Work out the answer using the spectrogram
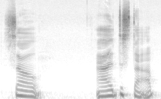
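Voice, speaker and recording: A middle-aged woman co-hosting a casual chat show, talking slowly and hesitantly with frequent pauses. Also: fairly low pitch, a little mellow. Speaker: podcast co-host.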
